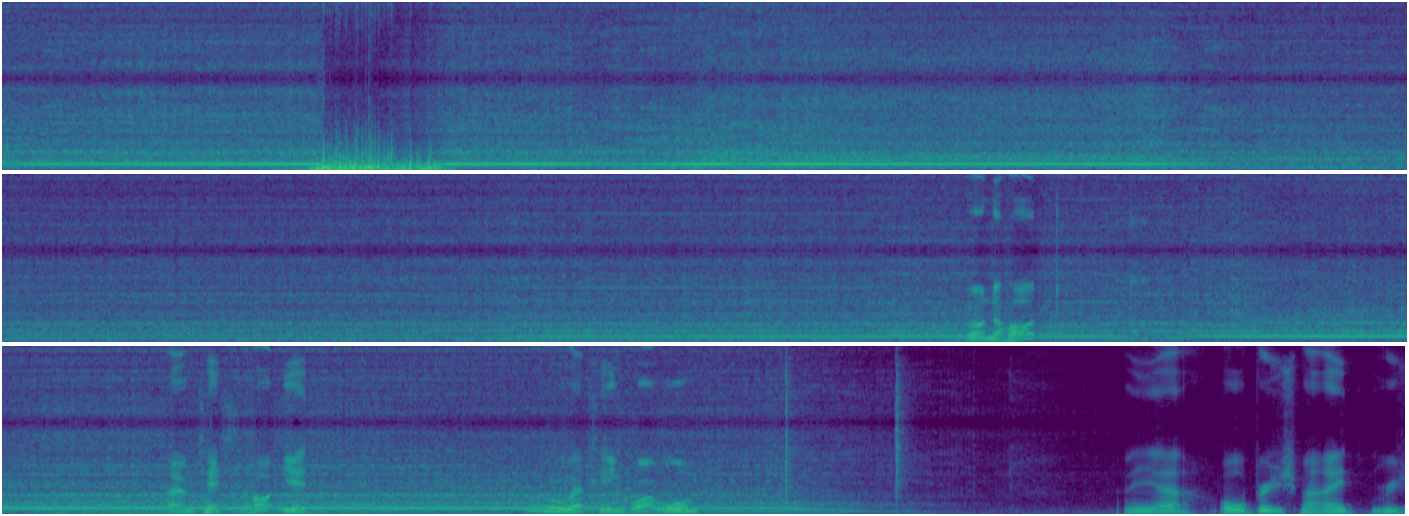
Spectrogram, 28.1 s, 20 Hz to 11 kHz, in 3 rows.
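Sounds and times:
hair dryer motor hum: 0.0s - 25.7s
airflow rumbling on microphone: 0.9s - 3.6s, 19.0s - 21.5s.

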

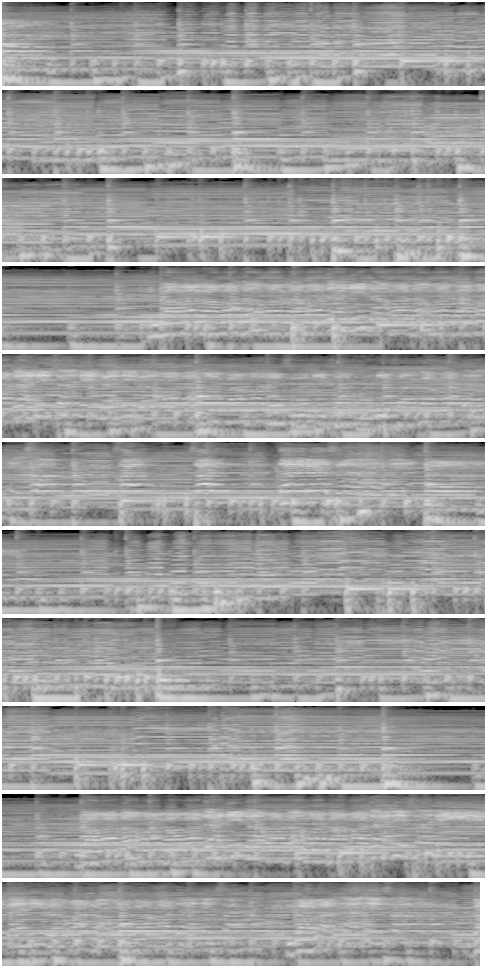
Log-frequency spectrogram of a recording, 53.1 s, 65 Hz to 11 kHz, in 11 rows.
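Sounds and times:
man singing: 0.0s - 3.7s, 15.6s - 30.2s, 43.8s - 53.0s
harmonium chords: 0.0s - 53.0s
tabla playing: 0.0s - 53.0s.

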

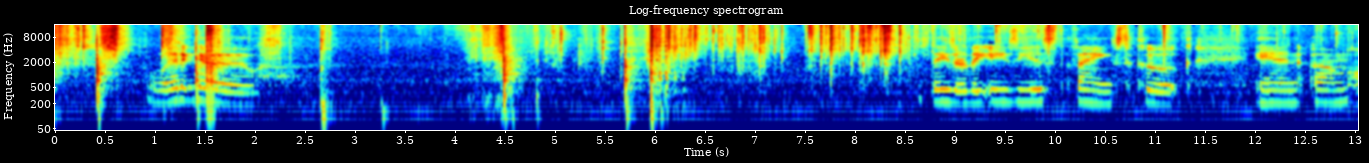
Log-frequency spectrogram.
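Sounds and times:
knife cutting onion on board: 4.2s - 4.9s.

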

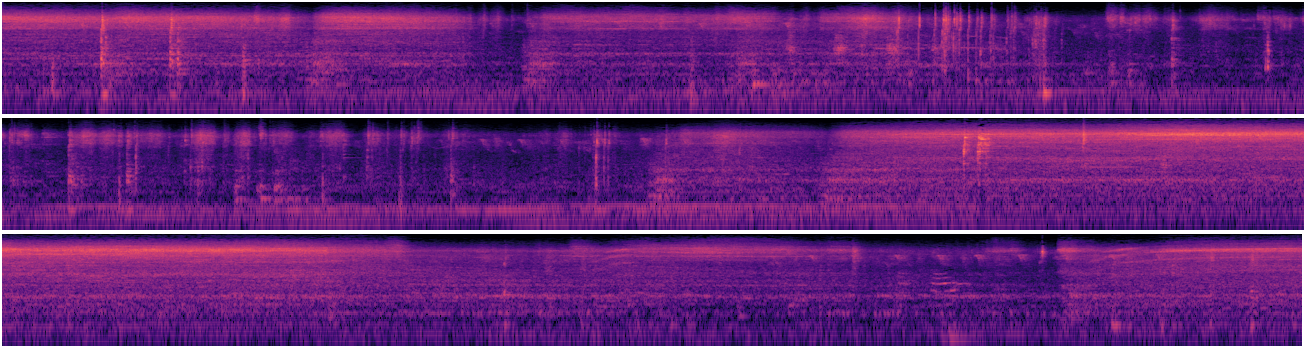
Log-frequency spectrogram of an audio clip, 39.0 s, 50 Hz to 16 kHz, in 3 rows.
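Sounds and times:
hands rubbing fish in metal bowl: 8.2s - 17.3s.

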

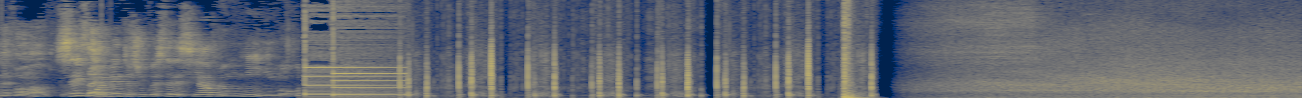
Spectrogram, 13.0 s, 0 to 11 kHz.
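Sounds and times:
footsteps on pavement: 4.0s - 8.8s
car door slamming: 8.4s - 8.8s.

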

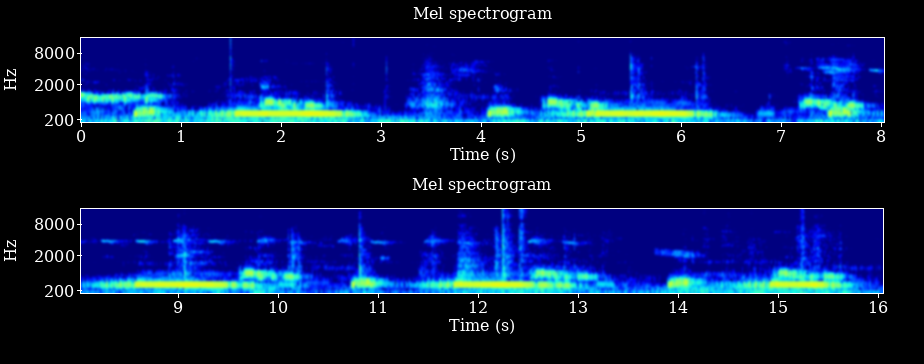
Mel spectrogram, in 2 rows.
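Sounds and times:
dove cooing: 0.0s - 16.0s
plastic fan blades clicking: 8.9s - 13.4s.

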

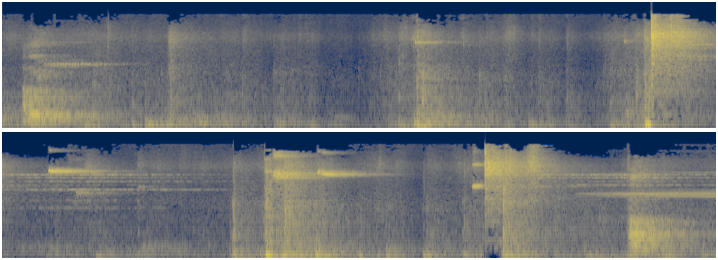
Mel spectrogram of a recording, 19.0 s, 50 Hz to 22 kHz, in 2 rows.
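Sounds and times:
swords clashing with metallic ring: 8.6s - 11.2s, 15.8s - 19.0s.

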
